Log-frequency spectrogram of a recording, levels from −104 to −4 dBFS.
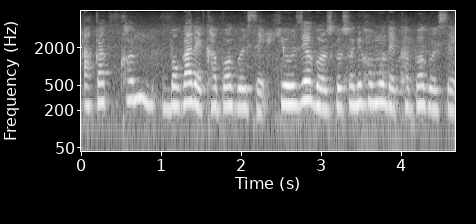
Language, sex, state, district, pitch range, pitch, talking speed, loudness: Assamese, female, Assam, Sonitpur, 225-260 Hz, 240 Hz, 140 wpm, -16 LUFS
